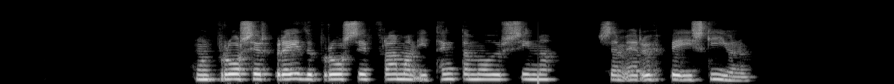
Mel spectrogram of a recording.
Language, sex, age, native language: Icelandic, female, 40-49, Icelandic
